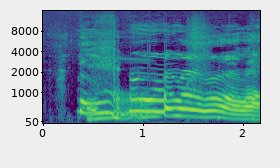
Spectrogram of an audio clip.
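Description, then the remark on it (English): A female husky's drawn-out, whimpering vocalization, loud, its pitch bending up and down in a talkative, yowling whine that runs continuously for about two seconds. “That's how she talks.”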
